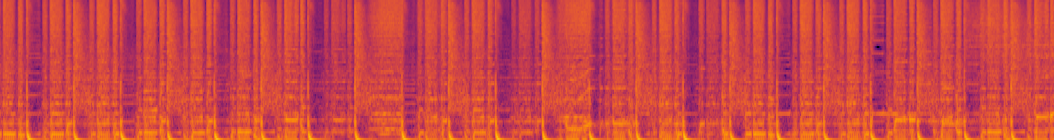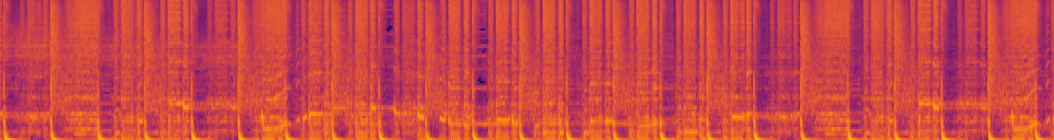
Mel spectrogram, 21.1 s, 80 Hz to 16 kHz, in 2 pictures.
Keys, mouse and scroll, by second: 5.8 s, 9.4 Tab, 9.6 click, 9.8 z, 10.2 click, 10.5 scroll down 4, 10.7-11.8 middle drag, 11.8 scroll down 1, 12.0-12.5 middle drag, 12.5 KP_0, 13.3-14.7 scroll up 1, 15.1 KP_1, 16.1 shift+a, 17.5 click, 17.7-18.2 scroll up 3, 18.2 shift+middle drag, 18.5 scroll down 1, 18.5-19.0 scroll up 2, 19.1-19.8 middle drag, 19.8 scroll down 1, 20.2 scroll up 1, 20.2-20.9 middle drag, 20.9 click.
